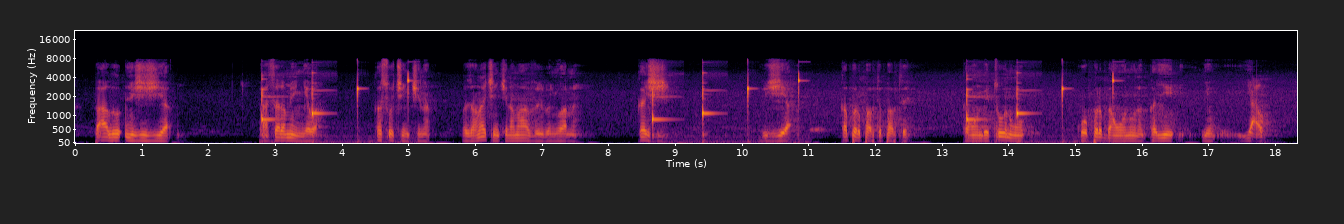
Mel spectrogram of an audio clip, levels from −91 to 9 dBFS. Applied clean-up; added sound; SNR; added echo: none; Keyboard (musical); -4 dB; none.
